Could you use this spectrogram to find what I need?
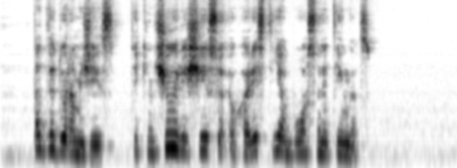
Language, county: Lithuanian, Klaipėda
